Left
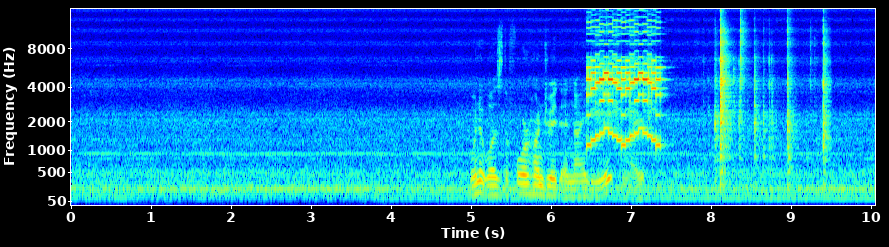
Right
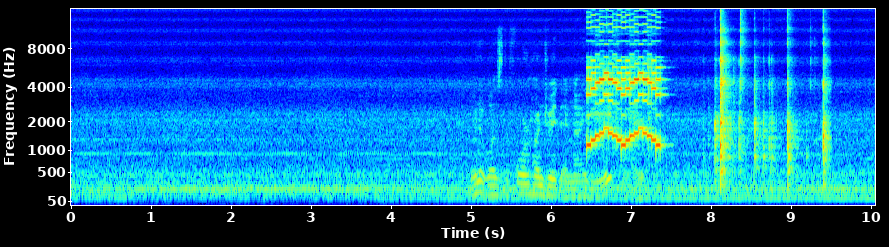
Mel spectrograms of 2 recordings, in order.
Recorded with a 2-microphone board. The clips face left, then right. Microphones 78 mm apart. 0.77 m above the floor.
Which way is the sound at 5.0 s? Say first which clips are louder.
Left 9 dB; 75° left (ahead or behind).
